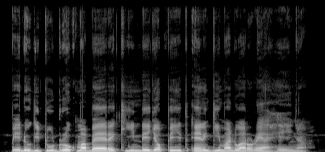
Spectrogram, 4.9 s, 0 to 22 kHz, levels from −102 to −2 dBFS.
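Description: A speech recording that turns dull and muffled from 1.23 s, just after "gi tudruok", until 4.72 s, its treble rolling off smoothly to about 8 dB down at 10 kHz relative to 1 kHz. This is de-emphasis applied wrongly: a treble-cutting correction filter was applied to speech carrying no matching pre-emphasis.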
